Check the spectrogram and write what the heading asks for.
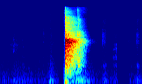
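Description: A single sharp crack, like a slap or a whip crack, about a second in, dying away within a fraction of a second; otherwise silence.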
